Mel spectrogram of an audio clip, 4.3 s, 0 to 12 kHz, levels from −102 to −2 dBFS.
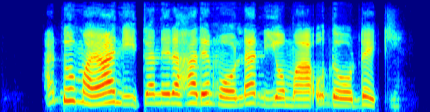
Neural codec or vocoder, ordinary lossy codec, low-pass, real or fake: codec, 24 kHz, 0.9 kbps, WavTokenizer, medium speech release version 2; none; 10.8 kHz; fake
